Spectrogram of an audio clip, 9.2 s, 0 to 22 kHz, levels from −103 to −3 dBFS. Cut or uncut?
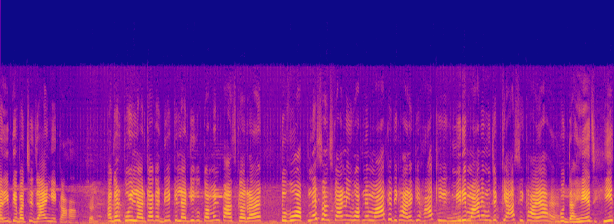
cut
